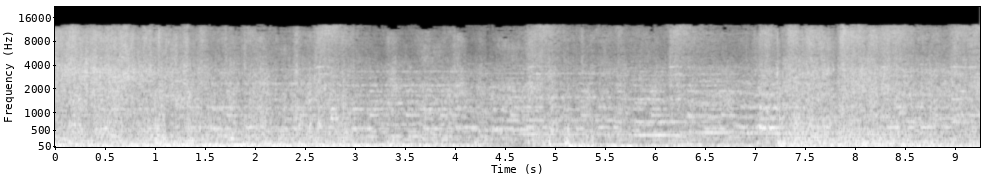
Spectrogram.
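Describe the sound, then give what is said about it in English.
Explosions as a building blows up, a loud, dense roar of crackling bursts that runs almost without a break, dipping briefly midway before surging again. “The whole place is exploding!”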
